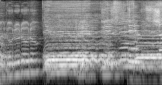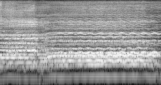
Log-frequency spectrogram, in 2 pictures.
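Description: Vocal group singing in close harmony a cappella, holding long chords with vibrato. After a brief break about a second in, it settles into a long sustained final chord.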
